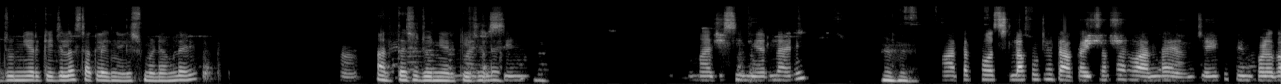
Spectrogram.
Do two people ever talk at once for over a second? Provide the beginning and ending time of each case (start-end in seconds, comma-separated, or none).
none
